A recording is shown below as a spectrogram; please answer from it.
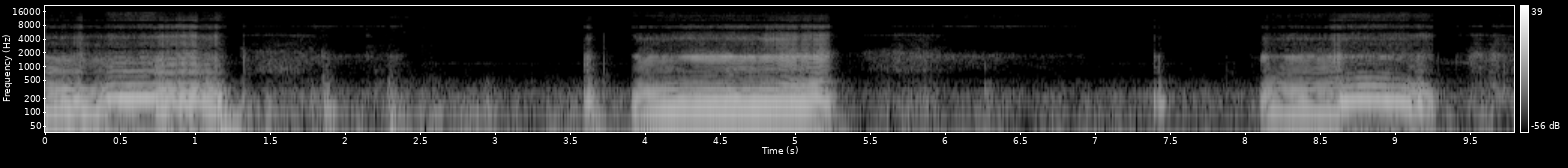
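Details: Cat sleeping deeply and snoring: low, rumbling snores on each in-breath, about 15 a minute, separated by quiet out-breaths; regular sleep snoring.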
